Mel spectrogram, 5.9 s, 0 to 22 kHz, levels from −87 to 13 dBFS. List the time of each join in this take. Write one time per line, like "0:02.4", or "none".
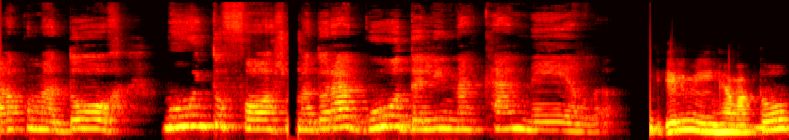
0:04.9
